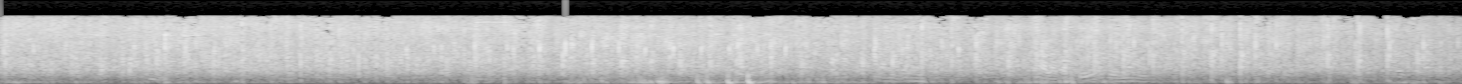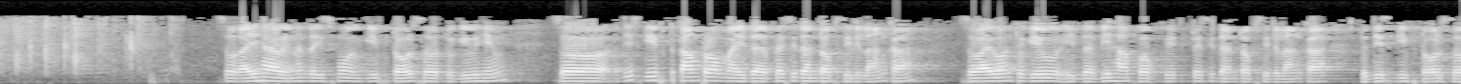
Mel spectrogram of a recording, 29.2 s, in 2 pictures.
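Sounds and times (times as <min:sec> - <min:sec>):
audience applause: 0:00.0 - 0:16.5
speech: 0:16.9 - 0:29.2.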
